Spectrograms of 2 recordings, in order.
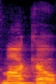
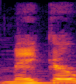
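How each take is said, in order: First: The name is said with Japanese-style vowel sounds. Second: The name is said with English-style vowel sounds. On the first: The speaker calls it right. "per Japanese pronunciation rules" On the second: The speaker calls it wrong. "a lot of people pronounce it Mako"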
